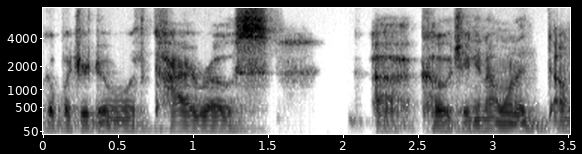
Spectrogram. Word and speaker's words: Kairos: And so taking a look at what you're doing with Chyros uh coaching and I want to I want to dive right into that too.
